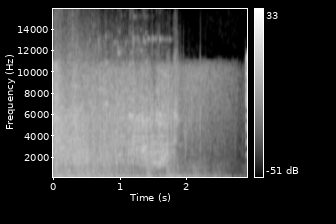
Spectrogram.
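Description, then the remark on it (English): A loud explosion, a detonation following a countdown, erupts with a deep booming roar and crackling debris, sustaining its rumble for a couple of seconds before fading out, with no voices present. “Warning. Combat commotion. Preparing for detonation. In 5, 4, 3, 2, 1.”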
